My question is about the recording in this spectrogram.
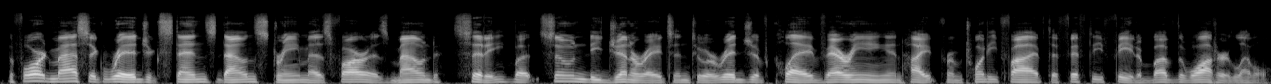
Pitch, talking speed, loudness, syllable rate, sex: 105 Hz, 155 wpm, -19 LUFS, 4.0 syllables/s, male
